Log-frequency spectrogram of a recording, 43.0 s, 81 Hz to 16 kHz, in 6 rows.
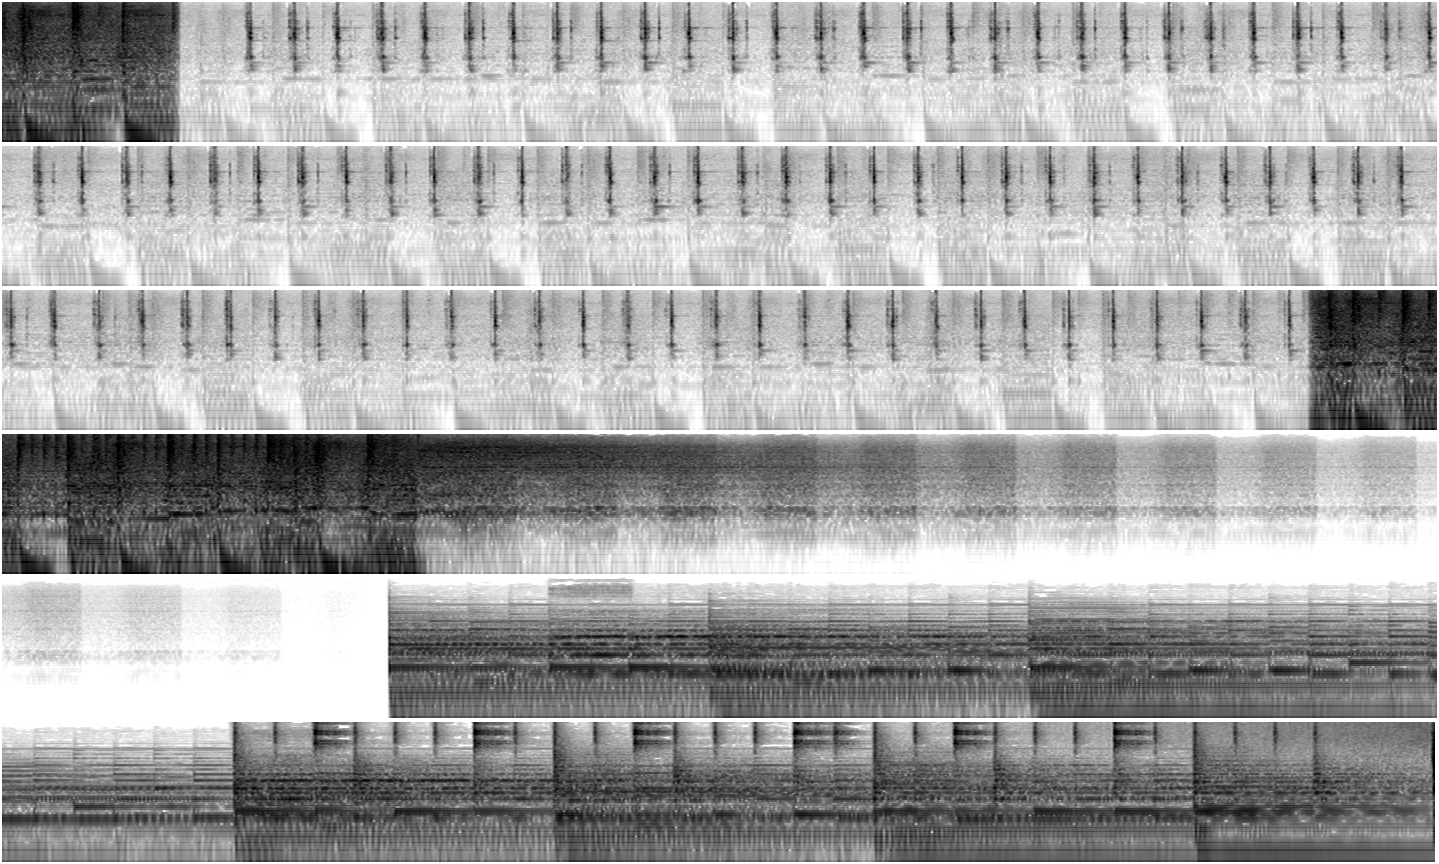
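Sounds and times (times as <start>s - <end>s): dance music: 0.0s - 0.9s, 20.9s - 25.1s
timer ticking: 0.0s - 23.6s, 39.8s - 41.8s.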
